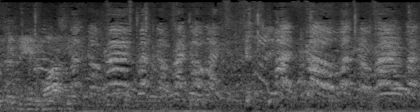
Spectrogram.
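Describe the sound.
East Jackson fans across the field of a football game give scattered applause after a first down, mixed with a steady wash of chatter and murmuring voices across the whole stretch, with a low hum underneath.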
